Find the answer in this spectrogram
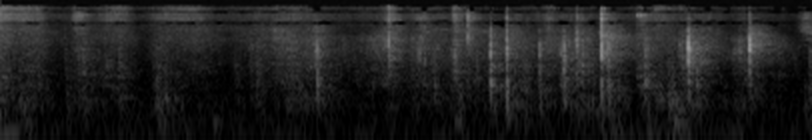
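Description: Faint rustling of copy paper being folded and creased by hand on a tabletop, with scattered small crackles and taps that come more often in the second half.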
